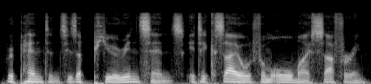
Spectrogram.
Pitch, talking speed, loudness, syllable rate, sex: 105 Hz, 180 wpm, -16 LUFS, 5.6 syllables/s, male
